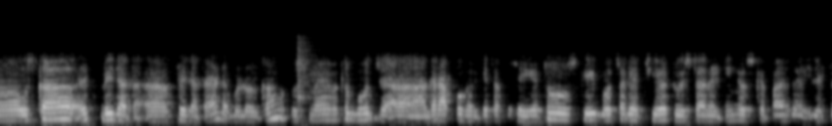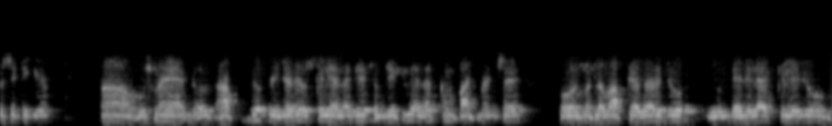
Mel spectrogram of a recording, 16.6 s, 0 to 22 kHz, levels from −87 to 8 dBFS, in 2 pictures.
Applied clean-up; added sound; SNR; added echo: classical method WPE with log-MMSE.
